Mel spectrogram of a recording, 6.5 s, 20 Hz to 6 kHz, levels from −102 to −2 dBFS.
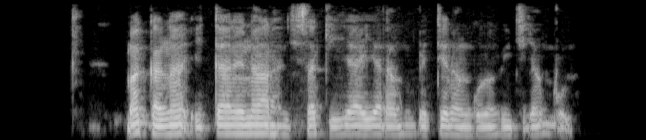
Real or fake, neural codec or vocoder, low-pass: fake; codec, 16 kHz, 8 kbps, FreqCodec, larger model; 5.4 kHz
